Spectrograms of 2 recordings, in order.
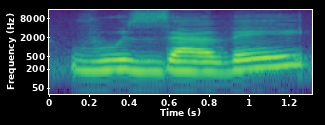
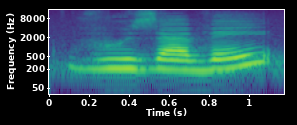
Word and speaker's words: vous avez: This EZ makes an A sound. Okay, we don't hear the Z at all.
